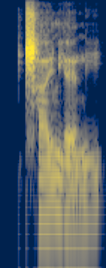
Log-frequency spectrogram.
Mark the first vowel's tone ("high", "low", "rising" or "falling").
rising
